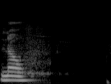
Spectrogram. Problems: none marked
